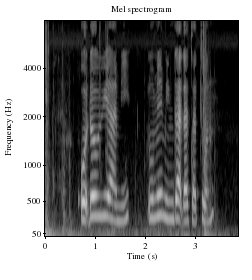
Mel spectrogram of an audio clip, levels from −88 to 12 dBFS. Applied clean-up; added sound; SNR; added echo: none; Wood; 16 dB; none.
